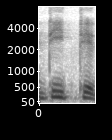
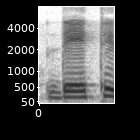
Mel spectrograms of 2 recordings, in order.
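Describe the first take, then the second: First: The first vowel is a plain i. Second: The first vowel is a plain e.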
